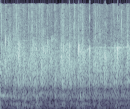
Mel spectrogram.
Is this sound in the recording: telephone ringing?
no

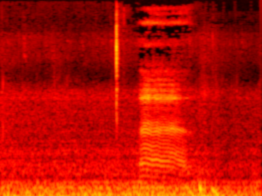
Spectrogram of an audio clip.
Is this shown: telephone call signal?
no

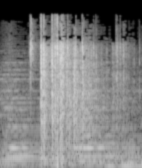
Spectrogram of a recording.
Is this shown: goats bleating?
no

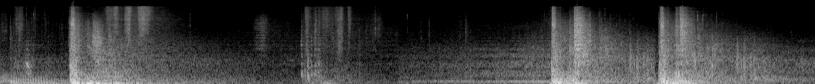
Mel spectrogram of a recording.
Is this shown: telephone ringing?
no

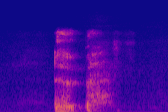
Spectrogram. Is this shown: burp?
yes

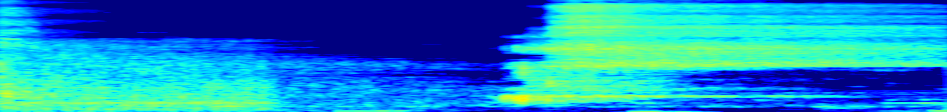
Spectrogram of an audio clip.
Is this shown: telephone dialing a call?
no

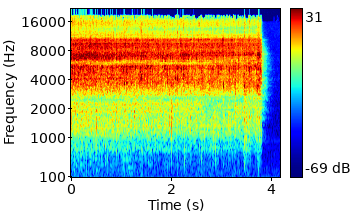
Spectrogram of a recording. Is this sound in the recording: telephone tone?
no

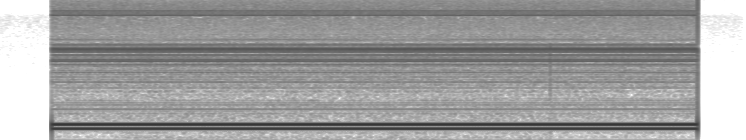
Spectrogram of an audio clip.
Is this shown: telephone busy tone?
yes

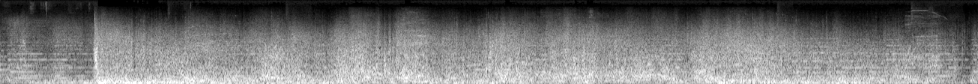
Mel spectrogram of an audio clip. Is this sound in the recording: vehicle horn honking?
no

